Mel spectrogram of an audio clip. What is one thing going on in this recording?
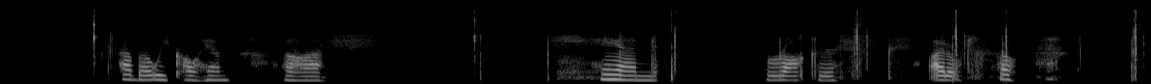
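A young child talks close to a microphone with animation.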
